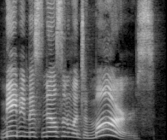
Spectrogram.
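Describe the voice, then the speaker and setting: Storybook schoolkids, played by a woman: young, eager, exclaiming, pitched high with lively swings. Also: measured pace, heavily acted. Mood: earnest guessing. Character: excitable group of young schoolchildren, boys and girls.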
